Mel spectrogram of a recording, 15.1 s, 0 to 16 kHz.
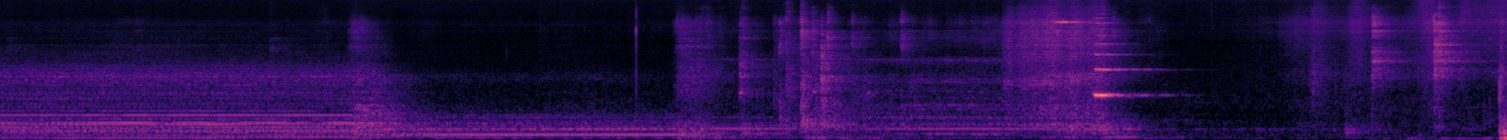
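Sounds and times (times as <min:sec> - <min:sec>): lift machinery electric hum: 0:00.0 - 0:10.9.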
